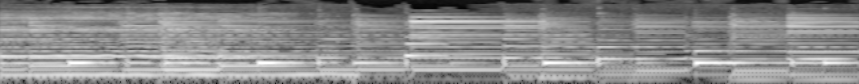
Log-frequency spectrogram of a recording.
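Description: Instrumental break in a folk song: acoustic plucked-string accompaniment picking a steady run of notes, with no voice.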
